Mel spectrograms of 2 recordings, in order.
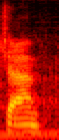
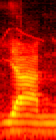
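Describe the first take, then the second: First: The name begins with a j sound. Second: The name begins with a y sound. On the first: The speaker calls it wrong. "not not Jan" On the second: The speaker calls it right. "I think I should be pronouncing it Yan"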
